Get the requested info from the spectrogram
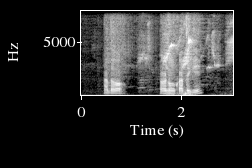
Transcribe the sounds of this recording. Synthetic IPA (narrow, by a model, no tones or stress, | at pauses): ad̪ɔ | ənuŋkat̪ɛɡi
